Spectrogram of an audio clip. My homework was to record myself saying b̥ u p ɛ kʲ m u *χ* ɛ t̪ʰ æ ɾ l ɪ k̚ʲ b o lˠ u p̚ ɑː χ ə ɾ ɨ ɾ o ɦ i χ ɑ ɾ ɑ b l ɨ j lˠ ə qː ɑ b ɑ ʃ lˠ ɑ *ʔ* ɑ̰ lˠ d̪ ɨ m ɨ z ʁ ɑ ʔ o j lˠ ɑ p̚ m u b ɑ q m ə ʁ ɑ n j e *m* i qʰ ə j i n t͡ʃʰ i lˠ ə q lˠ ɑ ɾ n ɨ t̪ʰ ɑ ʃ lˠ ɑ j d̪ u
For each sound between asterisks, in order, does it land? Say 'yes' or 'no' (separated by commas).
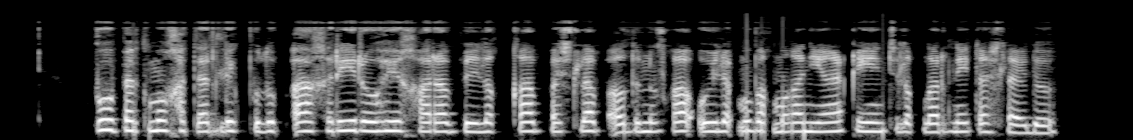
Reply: yes, no, no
